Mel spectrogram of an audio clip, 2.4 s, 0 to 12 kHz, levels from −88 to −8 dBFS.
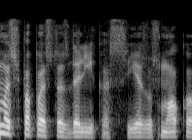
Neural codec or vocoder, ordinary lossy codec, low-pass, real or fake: codec, 16 kHz, 8 kbps, FunCodec, trained on Chinese and English, 25 frames a second; AAC, 48 kbps; 7.2 kHz; fake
